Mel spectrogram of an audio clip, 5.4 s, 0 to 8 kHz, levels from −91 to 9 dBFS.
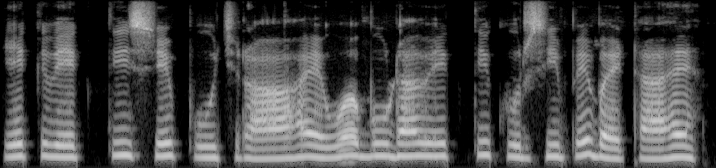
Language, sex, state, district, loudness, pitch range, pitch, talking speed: Hindi, female, Bihar, Kaimur, -16 LUFS, 190-220 Hz, 205 Hz, 145 wpm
